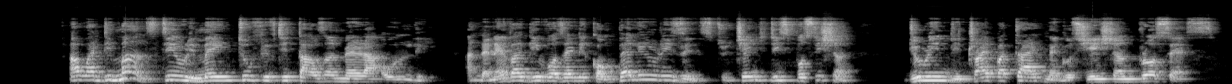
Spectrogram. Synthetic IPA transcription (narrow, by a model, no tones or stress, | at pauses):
aʊwadimãndstilˠɹimẽɪ̃ntufiftiθaʊzãnmɛɹaʔõnlḭ | ʔã̰ndenɛvaɡivɔs̬ɛnikɔ̃mpɛlĩŋɹizɔ̃nstut͡ʃẽnd͡ʒdispɔsiʃɔ̰̃n | djuɹĩŋdɨtʰɹaɪpataɪtnɛɡosieʃɔ̃npɹosɛ̰s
